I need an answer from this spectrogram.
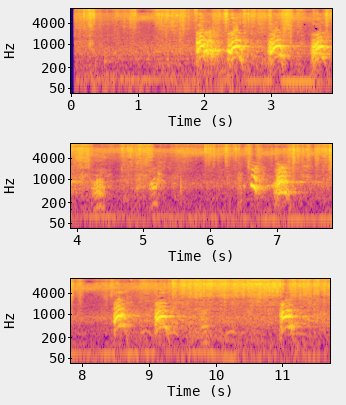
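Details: Alaskan Malamute and Golden Retriever playing with water; short, sharp yelping barks come in uneven bursts, about nine over eleven seconds, with a steady hiss in the background.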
